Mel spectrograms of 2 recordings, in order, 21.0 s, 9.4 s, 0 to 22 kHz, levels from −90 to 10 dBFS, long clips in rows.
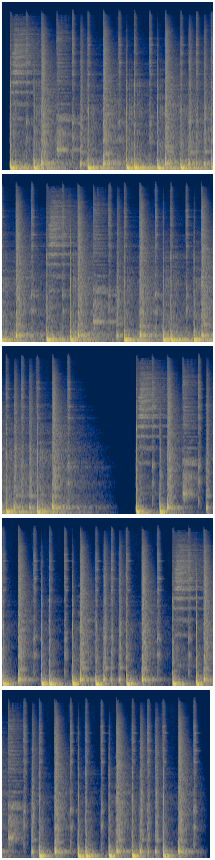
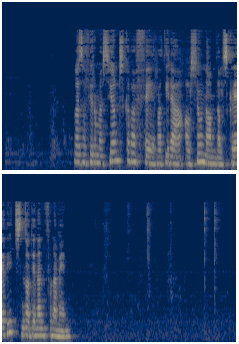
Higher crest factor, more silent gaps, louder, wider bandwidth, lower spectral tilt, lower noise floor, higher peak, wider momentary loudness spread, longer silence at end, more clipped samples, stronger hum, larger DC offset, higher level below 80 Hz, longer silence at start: second, 14 dB vs 26 dB; first, 10.84-11.10 s vs none; first, -17 LUFS vs -28 LUFS; first, 15.5 kHz vs 11.5 kHz; first, -5.5 dB/octave vs -3 dB/octave; second, -55 dBFS vs -71 dBFS; first, 0 dBFS vs -6 dBFS; second, 12 LU vs 15 LU; second, 0.25 s vs 0.4 s; neither; neither; neither; first, -16 dBFS vs -68 dBFS; second, 0.15 s vs 1.45 s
